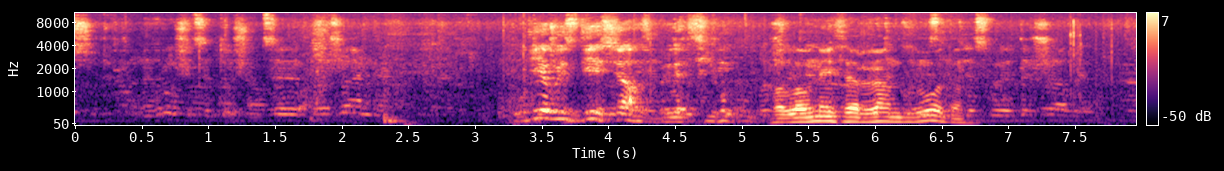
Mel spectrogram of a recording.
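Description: A young man speaks calmly through a television loudspeaker.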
